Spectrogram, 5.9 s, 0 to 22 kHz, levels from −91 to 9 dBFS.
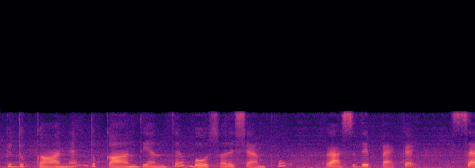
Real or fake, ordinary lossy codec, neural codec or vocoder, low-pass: fake; AAC, 48 kbps; codec, 16 kHz, 0.9 kbps, LongCat-Audio-Codec; 7.2 kHz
